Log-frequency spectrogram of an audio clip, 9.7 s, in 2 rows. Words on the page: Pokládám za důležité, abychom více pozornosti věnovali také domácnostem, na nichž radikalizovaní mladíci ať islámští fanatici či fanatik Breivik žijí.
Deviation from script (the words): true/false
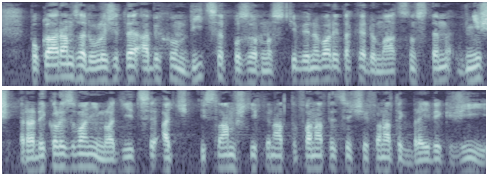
true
